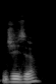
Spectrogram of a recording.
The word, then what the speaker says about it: Geezer: Tu dirais Geezer Butler ou Geezer Butler? G-E-E-Z-E-R. Parce que moi, je n'ai pas la prononciation. – J. – Hein? – Geezer. – Geezer? – Ouais. – Geezer.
